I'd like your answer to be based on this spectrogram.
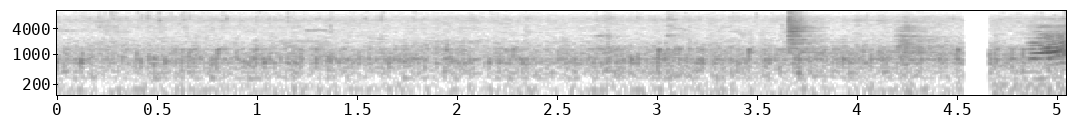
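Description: Chicken curry with coarsely pounded coriander seed, cinnamon and clove simmers in a pot, giving a steady, faint bubbling hiss throughout, with a brief clatter near the end.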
